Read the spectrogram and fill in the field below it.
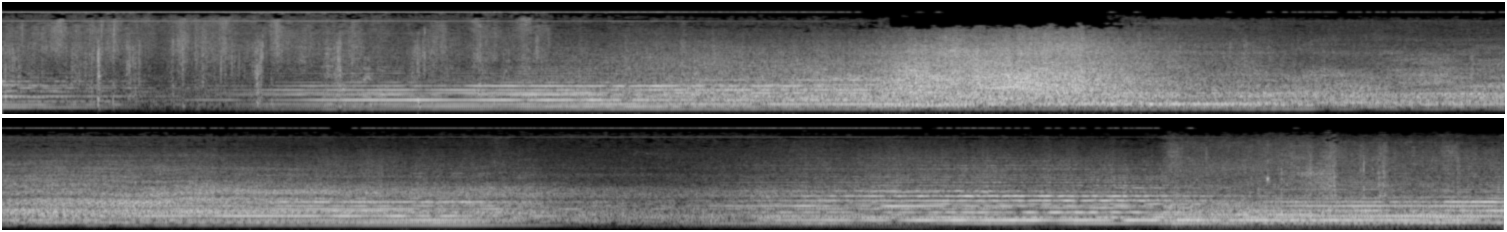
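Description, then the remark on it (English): A truck engine rumbles steadily as the truck drives, a loud droning hum with a rougher surge partway through that settles again toward the end. No one speaks. “I don't think I can take another hour in this truck.”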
